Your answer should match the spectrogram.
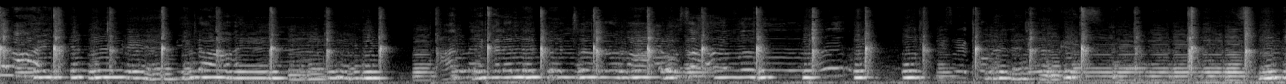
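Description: Masenqo, the Ethiopian one-string bowed fiddle, playing a melody with a voice singing and steady hand-claps about two to three a second. The music breaks off briefly about four seconds in.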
